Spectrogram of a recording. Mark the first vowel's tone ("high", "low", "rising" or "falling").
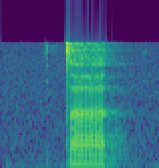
low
